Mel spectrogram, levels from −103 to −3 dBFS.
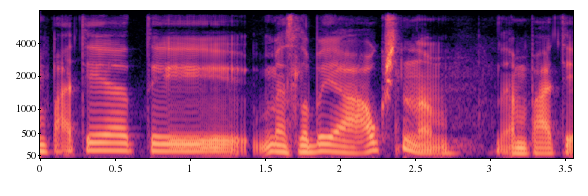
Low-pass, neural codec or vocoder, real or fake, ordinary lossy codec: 7.2 kHz; none; real; Opus, 64 kbps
